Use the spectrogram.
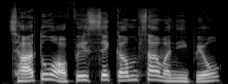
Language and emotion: Sindhi, neutral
